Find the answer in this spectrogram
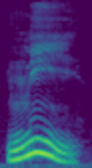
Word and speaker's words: knee: Rule number 2 is the K is silent in KN words. For example, we don't say knife. We say knife. The K is not pronounced. Knee.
